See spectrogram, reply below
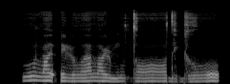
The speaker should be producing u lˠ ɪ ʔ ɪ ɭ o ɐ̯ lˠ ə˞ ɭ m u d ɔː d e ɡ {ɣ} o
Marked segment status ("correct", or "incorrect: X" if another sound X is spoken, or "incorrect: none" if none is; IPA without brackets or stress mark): correct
